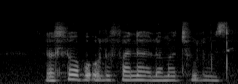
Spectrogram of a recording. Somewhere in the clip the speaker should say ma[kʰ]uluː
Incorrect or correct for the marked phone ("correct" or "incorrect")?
incorrect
